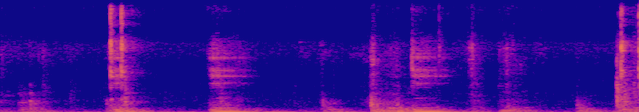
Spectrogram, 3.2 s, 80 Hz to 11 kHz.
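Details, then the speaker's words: 1971 Lincoln Continental Mark III, parked over 40 years, first start attempt: sharp dry clicks in bursts from the main power relay on the back firewall when turning the key, no cranking; relay clicking, no crank. "se I hear the relay clicking that's what you heard when I was turning the key on these vehicles these are a large relay on the back firewall that's the main power relay"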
